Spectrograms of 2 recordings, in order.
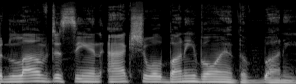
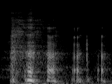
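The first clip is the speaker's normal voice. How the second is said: breathy little laugh; 7 semitones higher, 6 dB quieter than usual. Acted. Host laughs leaving for drinks.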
